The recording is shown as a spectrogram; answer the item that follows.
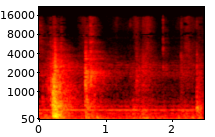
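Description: Knocks and clicks from rummaging through a kitchen cabinet for a spice jar: one sharp knock about a quarter second in, then a few lighter clicks. A faint steady hum runs underneath.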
